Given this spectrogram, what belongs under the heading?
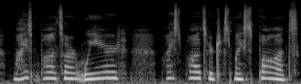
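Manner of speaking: high-pitched cow standing up for herself; Bertha. Acted. Teased cow defending her spots, high put-on voice. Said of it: "Bertha's over there being like".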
